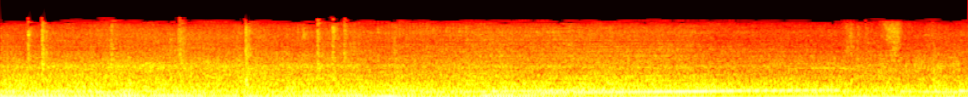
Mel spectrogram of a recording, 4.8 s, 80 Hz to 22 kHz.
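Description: Zastava 101's four-cylinder engine, heard from inside the cabin, pulling as the car drives off: a steady low drone whose pitch rises for a couple of seconds in the second half as the car accelerates, then starts to rise again near the end.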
